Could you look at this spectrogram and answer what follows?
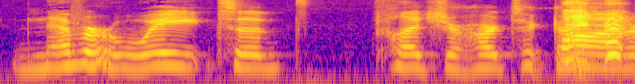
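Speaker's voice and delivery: slow, drawn-out devil voiceover. Retold or imitated. Friend retelling the video's closing voiceover, devil voice. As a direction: intone it slowly like a mock demon. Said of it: "in a devil voice".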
